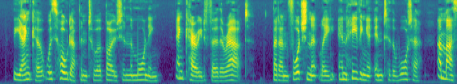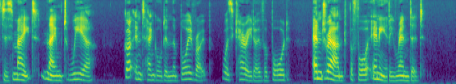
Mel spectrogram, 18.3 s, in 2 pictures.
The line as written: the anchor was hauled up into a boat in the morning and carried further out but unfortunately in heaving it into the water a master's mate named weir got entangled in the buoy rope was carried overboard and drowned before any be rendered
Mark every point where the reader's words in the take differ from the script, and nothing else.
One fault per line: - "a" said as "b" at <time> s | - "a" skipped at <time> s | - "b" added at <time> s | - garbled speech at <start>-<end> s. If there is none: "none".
none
